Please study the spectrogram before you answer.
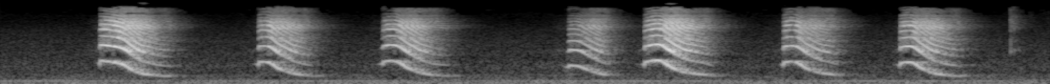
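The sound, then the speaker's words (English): Elk calf calls blown on an open reed call: seven short, high, squealing mews that bend downward in pitch, spaced at a steady rhythm about two-thirds of a second apart, loud and alone. “And right now I have one in my hand that makes calf sounds. And I'm going to make a calf sound real quick with that open reed.”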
